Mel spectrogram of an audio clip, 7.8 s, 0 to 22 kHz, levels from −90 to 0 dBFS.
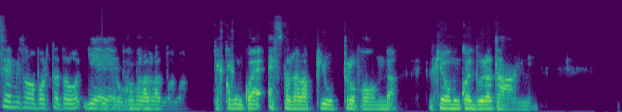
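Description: A second, slower capture path is likely feeding the same speech into the mix, producing a doubled audio track from 1.28 s to 2.94 s. A full-band copy trails the original by roughly 150 ms at around 5 dB lower, with no decay or room colour. It gives each syllable a dry, slapback-like echo, and the copy cuts in and out abruptly at both ends.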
